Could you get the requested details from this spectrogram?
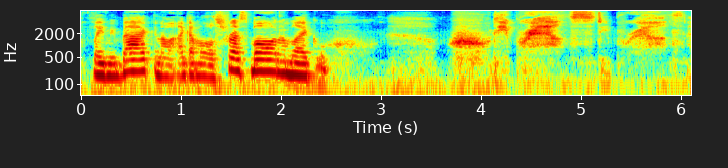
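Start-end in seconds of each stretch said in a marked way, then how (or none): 2.4-6.0 soft unvoiced whisper, breathing through nerves; whispered self-calming. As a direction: hush yourself through the fear with deep breaths. Calming herself on the table.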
